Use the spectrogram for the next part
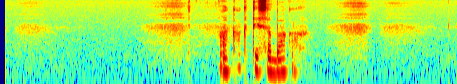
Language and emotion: Russian, neutral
